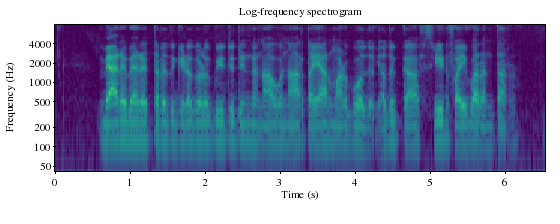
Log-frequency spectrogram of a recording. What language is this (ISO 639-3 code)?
kan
